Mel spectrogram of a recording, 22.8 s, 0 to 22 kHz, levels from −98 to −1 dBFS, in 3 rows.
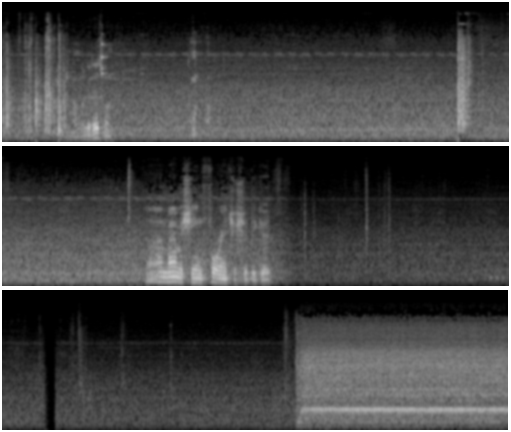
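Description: At 15.83 s the sound cuts out until 16.01 s. The last sound carries on as a fading buzz, then about 120 ms of silence follows. When the audio resumes, about 160 ms is gone. This is likely a long network dropout.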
